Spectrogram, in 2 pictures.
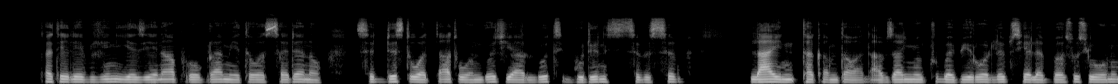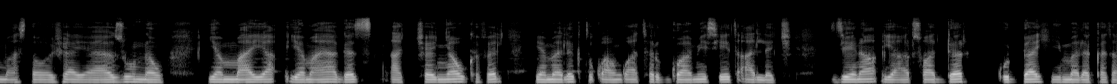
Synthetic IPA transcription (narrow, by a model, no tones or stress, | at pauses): kʰət̪ʰe̞le̞viʒɨnjɛze̞napɾo̞ɡɾamjɛt̪ʰəwɔsːəd̪ənəw | sɨd̪ːɨst̪ʼwɔt̪ʼːat̪wɔnd̪o̞t͡ʃːjalːut̪bud̪ɨnsɨβsɨβ | lajt̪ʰəkʼəmt̪ʼəwalaβzaɲːo̞t͡ʃːubəbiɾo̞lɨβsjɛləbːəsusiho̞numast̪ʰawəʃajajazunəw | jɛmajaɡəzʼt̪ʰat͡ʃːɛɲːawkʰɨfɨl | jɛməlɨkt̪kʷʼaŋkʷʼat̪ʰɨɾɡʷame̞se̞t̪ʰalːət͡ʃː | ze̞najɛaɾswad̪ːəɾ | ɡ̥ud̪ːajjɪmːələkːət̪ʰa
